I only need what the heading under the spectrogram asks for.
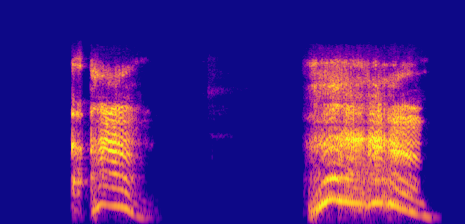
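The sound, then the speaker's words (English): Two loud throat-clearing sounds, a short gravelly one followed by a longer, groaning rasp after a brief pause, with no speech. “I'm just clearing my throat.”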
